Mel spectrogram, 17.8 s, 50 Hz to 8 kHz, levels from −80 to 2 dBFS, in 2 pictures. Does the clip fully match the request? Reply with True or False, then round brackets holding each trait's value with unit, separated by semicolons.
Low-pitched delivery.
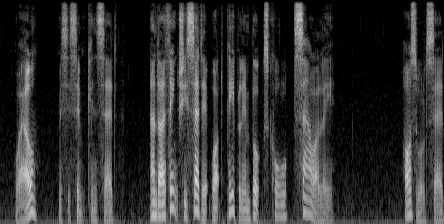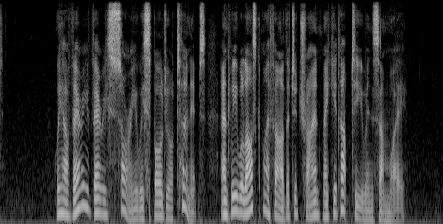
True (115 Hz)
